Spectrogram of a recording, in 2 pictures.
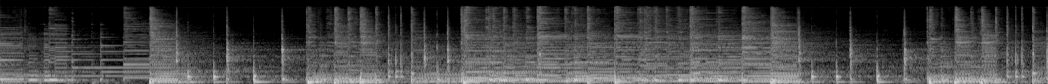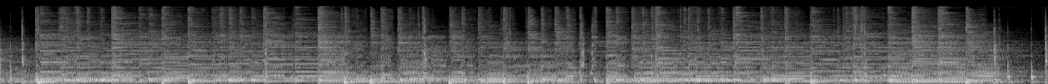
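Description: Solo acoustic guitar played in a fast percussive fingerstyle: plucked runs and strummed flurries mixed with sharp slaps and taps on the strings and body. The playing thins briefly about a second in and again around eight seconds.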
